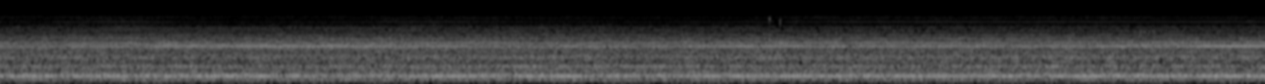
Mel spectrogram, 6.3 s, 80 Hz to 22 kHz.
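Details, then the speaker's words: Compumotor C stepper motor bench-tested on 24 V drive with 9 V 500 mA logic supply, placed on table: steady even whirr, constant mid-pitched tone and faint high whine, no skipping or clunks; normal stepper running. "it's turning and uh I putting on the table to you hear the noise of the turning"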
